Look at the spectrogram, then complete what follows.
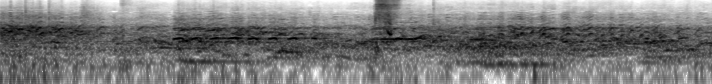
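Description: People laughing and giggling, with a brief sharp high sound about four seconds in.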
